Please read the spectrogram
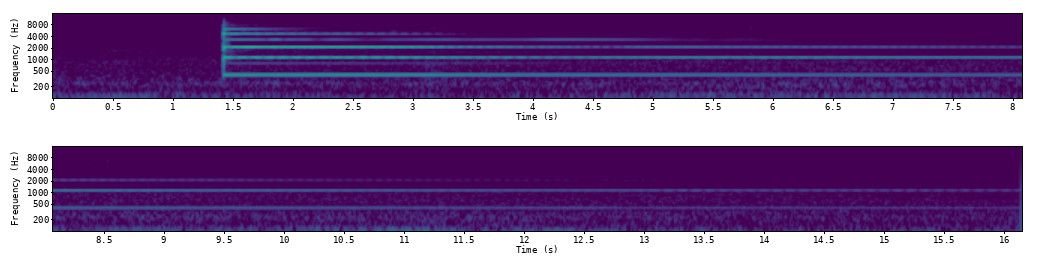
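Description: A metal singing bowl struck once, about a second and a half in, ringing with several clear tones. The higher overtones die away within a few seconds, while the low tone rings on and slowly fades.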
